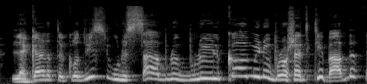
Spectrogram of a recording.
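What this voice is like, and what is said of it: Caricatured stereotyped accent. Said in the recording (French): “il a un accent raciste de catégorie Michel Leb”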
